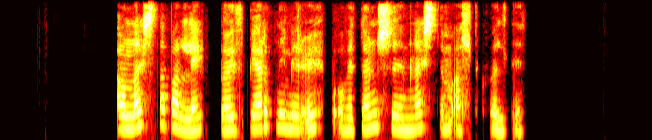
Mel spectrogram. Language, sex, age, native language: Icelandic, female, 18-19, Icelandic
